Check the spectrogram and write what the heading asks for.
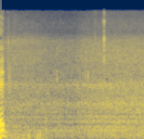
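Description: Faint, steady background noise with no distinct event, and one small click about one and a half seconds in.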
